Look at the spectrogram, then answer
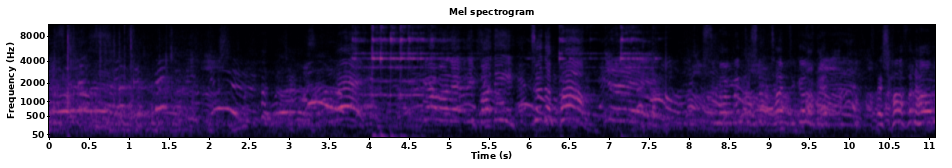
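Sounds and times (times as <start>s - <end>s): excited group chatter: 0.0s - 11.0s.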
